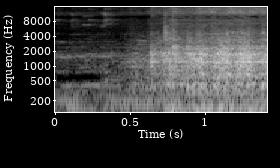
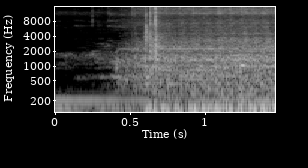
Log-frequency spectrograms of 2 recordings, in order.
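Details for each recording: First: Yamaha Aerox scooter with rough engine noise, CVT belt disconnected from rear pulley so wheel not driven: coarse, gritty idle rumble persists, showing roughness is inside the engine; later fixed by replacing camshaft bearings. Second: Yamaha Aerox scooter after replacing the camshaft bearings that caused its rough noise: short crank, then a smooth, even, quiet idle with no knocking. Normal idle.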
